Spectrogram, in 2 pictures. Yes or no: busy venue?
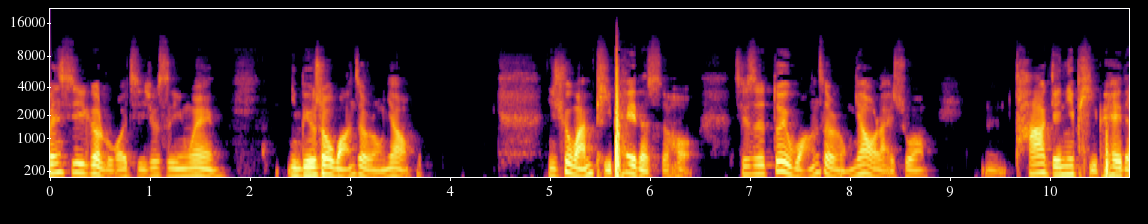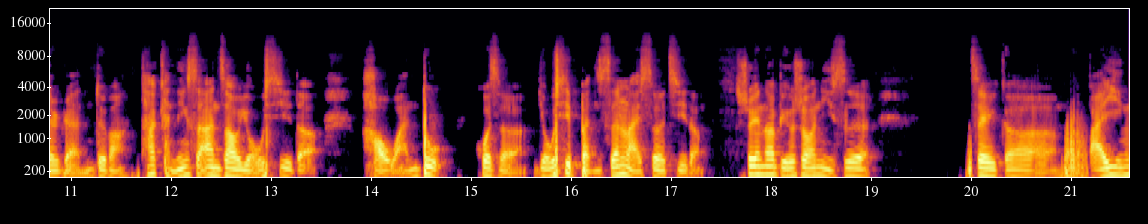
no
